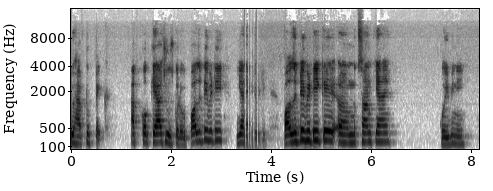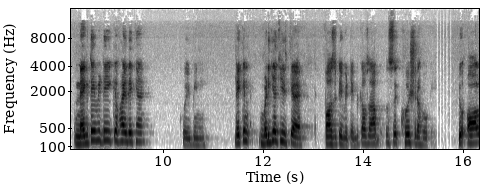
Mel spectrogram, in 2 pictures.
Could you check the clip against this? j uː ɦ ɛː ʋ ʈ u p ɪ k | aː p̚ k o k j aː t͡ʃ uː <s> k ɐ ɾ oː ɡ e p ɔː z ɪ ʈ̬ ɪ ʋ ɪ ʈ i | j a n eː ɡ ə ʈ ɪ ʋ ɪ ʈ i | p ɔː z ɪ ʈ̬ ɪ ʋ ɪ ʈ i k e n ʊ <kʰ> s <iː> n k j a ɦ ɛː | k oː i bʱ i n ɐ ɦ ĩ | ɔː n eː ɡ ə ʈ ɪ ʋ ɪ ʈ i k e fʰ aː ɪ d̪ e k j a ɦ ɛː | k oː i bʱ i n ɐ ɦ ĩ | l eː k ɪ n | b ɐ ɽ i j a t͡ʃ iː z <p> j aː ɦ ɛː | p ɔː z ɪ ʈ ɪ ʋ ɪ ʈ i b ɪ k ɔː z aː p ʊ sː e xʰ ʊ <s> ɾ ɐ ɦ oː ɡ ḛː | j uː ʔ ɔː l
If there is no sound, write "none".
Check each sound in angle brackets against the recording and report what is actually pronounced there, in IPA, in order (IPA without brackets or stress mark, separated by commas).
z, k, aː, k, ʃ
